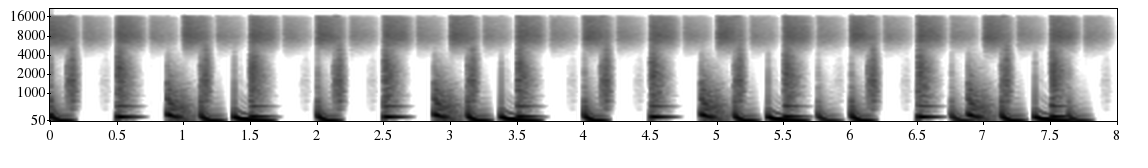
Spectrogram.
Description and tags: distorted drum loop made using 909 samples including handclap and tom in Linplug RMIV. distorted whilst lying on a bed in a hotel in France. romance in a rhythm. feel my heart beating 2004
loops, 120, breakbeats, drum-loops, drums, bpm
